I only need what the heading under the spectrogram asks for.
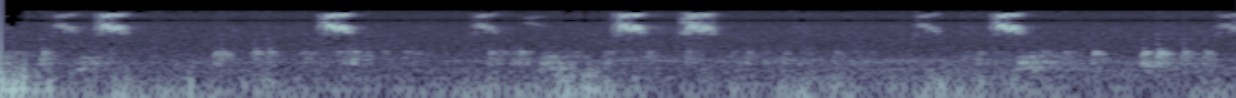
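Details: Sparrows feeding on baguette caught in a tent guy line, including flying juveniles still fed by their parents. Scattered high chirps come in pairs and small clusters, with low thumping peck sounds carried through the tent pole.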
